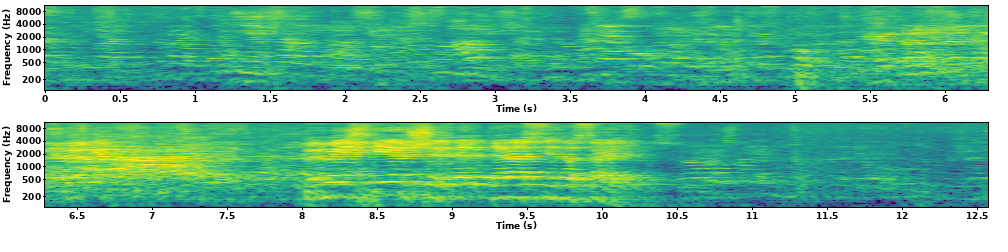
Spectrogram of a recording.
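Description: A man speaks with animation to a group in a room.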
